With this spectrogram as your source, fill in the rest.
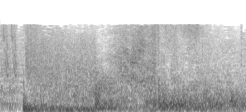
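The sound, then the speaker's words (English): Weapons fire in a heavy barrage: a sudden loud boom breaks in, then a dense, continuous roar of blasts and rumbling explosions holds at high volume throughout. “Fire again. Fire everything.”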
